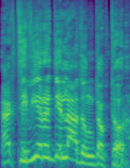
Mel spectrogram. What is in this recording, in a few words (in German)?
Spy activate charge, de; "Aktiviere die Ladung, Doktor."; Spy Sprachkommandos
